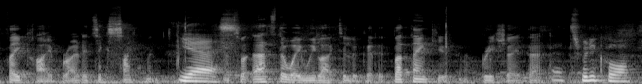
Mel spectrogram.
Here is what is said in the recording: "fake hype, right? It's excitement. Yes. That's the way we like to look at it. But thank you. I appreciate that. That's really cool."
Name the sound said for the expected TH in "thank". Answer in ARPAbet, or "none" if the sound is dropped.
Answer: TH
